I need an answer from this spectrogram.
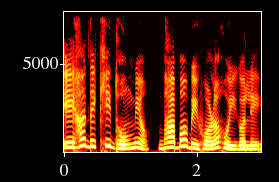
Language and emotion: Odia, neutral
